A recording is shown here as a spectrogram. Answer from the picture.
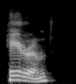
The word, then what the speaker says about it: Hyerim: I wanted to ask you about, and thank you for pronouncing it correctly, Hyerim, is that right? – Yeah, that's right. Again, I don't speak Korean either, so it could be wrong, but that's how I pronounce it.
